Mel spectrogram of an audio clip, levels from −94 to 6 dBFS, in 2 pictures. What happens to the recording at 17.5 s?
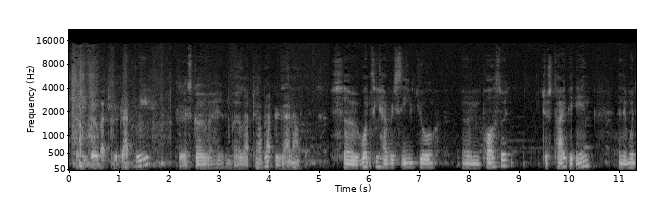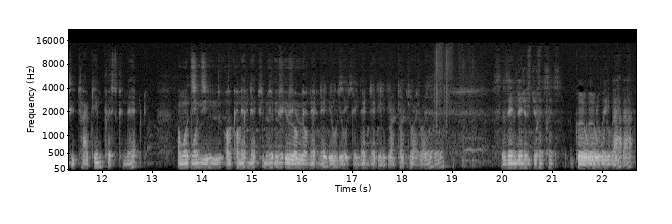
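At 17.5 s you're hearing a doubled audio track: from 13.8 s right to the end, a second full-band copy trails the original by about a fifth of a second, roughly 5 dB quieter, with no decay or room colour. It likely comes from a slower capture path or two misaligned copies in an edit.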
